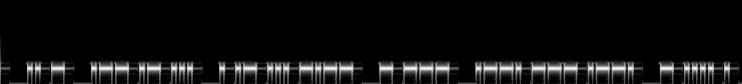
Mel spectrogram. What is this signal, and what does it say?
Morse code, heard as a keyed tone, about 30 wpm, 750 Hz. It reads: IT WAS EASY TO POP THE
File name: Archive / 30 WPM / 30WPM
